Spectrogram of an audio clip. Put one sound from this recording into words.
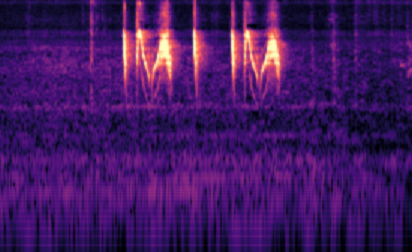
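A small bird sings loud, sharp, sweeping whistled notes close by.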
